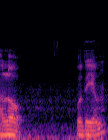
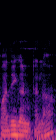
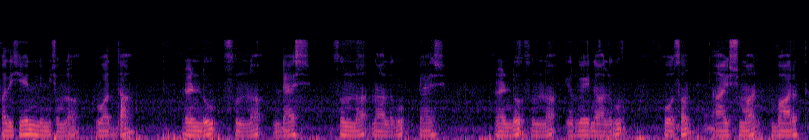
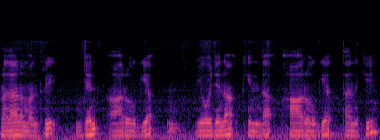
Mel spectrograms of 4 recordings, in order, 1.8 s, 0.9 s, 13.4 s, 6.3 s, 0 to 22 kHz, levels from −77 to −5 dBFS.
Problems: constant background noise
